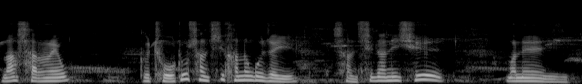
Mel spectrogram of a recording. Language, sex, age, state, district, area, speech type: Bodo, male, 60+, Assam, Baksa, urban, spontaneous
